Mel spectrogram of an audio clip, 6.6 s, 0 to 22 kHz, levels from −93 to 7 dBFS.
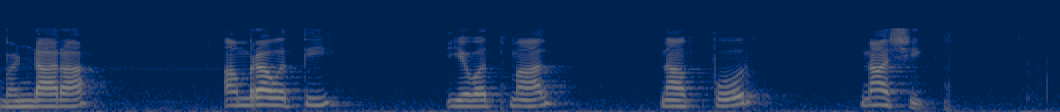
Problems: none marked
